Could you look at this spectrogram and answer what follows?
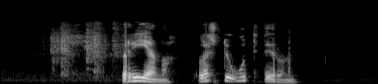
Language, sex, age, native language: Icelandic, male, 20-29, Icelandic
